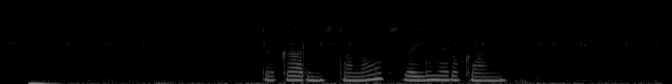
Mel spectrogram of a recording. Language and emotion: Russian, neutral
